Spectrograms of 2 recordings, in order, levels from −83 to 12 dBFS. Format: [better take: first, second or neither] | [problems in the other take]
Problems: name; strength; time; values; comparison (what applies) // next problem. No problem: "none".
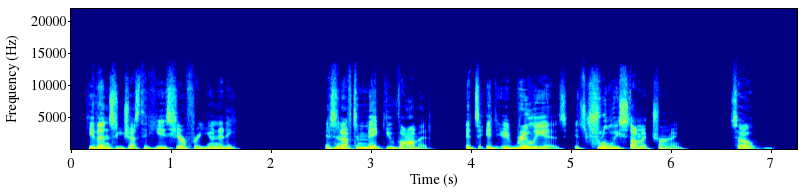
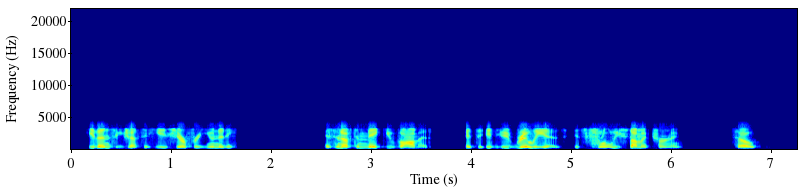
first | phone-call audio; nothing above 3 kHz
